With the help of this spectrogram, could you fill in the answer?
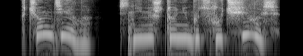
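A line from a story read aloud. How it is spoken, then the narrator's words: Timid question. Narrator (Russian): Робко спросила Фрёкен Снорк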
